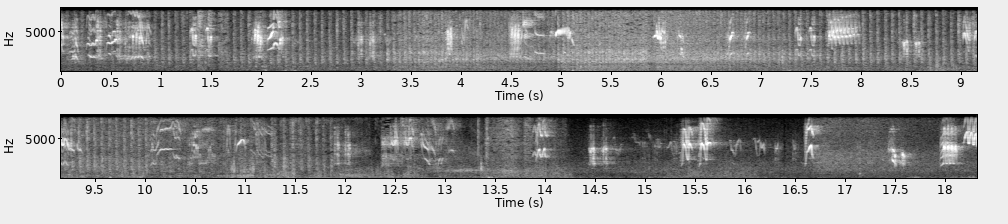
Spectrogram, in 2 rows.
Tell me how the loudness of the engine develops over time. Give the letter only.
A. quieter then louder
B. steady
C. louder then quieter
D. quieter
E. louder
C.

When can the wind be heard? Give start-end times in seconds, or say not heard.
6.9-18.2.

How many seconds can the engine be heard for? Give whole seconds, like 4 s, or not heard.
14 s.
